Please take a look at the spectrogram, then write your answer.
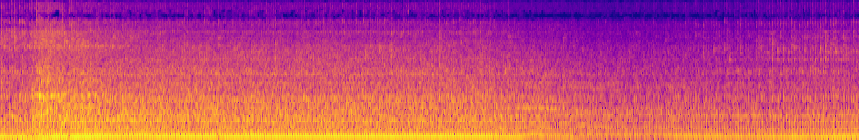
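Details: IH Farmall Super A, started on a little choke after fixing a missing part that left the carburetor with no suction: steady low drone with an even beat, dipping in pitch midway then settling; normal, even idle.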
